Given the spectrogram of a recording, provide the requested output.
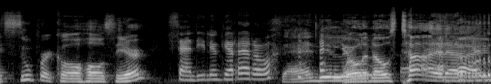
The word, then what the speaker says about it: Guerrero: And my super co-host here, Sandy Lou Guerrero. Sandy Lou. Rolling those tongues. I'm like, am I saying it right? Yes. Guerrero.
